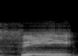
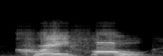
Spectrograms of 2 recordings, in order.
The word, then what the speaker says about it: Crapo: Now, the spelling, his name is spelled C-R-A-P-O. Now, to me, when I went to college, that's Crapo. But they're saying it's Cray-Foo.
